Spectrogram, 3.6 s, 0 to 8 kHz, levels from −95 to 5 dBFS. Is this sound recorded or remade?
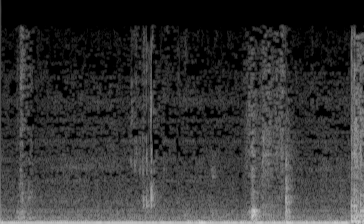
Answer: recorded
